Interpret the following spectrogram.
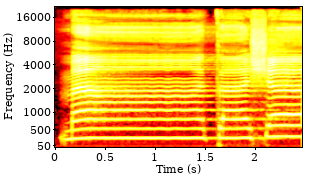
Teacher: seri atas tapi baru mau saja jadi belum menyentuh nah sehingga menghasilkan bunyi ee dengung yang sedikit saja suara masuk hidung sedikit aliran suara yang keluar dari mulut banyak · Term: samar-samar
